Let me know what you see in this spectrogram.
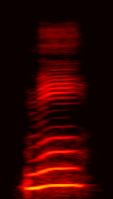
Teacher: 呢 is the first tone. It's high flat tone, the highest.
